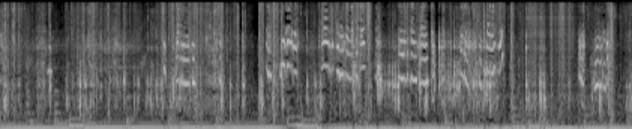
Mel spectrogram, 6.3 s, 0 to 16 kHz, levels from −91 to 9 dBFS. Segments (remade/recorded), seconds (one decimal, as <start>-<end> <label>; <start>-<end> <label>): 0.0-5.2 recorded; 5.2-5.8 remade; 5.8-6.3 recorded

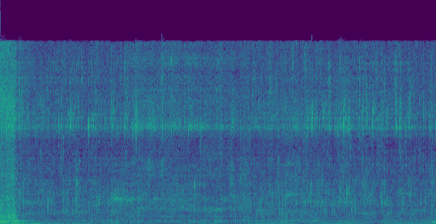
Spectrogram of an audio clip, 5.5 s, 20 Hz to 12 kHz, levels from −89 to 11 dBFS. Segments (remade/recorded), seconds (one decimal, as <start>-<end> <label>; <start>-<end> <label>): 0.0-1.6 recorded; 1.6-3.1 remade; 3.1-5.5 recorded

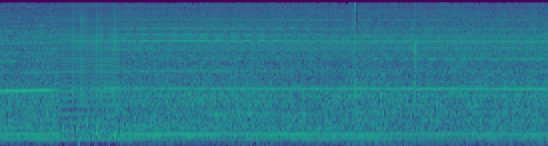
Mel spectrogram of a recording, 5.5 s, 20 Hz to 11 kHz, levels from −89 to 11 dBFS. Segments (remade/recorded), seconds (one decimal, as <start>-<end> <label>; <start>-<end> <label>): 0.0-0.6 recorded; 0.6-1.2 remade; 1.2-5.5 recorded

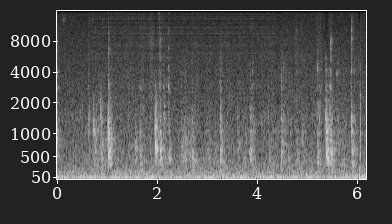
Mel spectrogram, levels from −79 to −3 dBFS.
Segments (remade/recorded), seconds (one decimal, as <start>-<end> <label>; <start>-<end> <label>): 0.0-0.7 recorded; 0.7-4.4 remade; 4.4-6.2 recorded

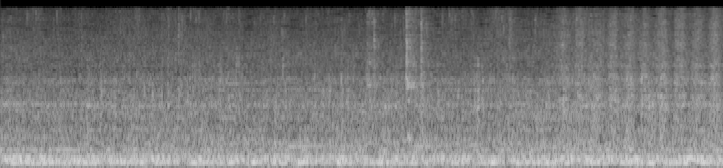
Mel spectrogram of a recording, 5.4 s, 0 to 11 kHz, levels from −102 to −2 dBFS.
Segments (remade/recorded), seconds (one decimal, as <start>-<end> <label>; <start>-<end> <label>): 0.0-0.5 remade; 0.5-1.5 recorded; 1.5-5.4 remade

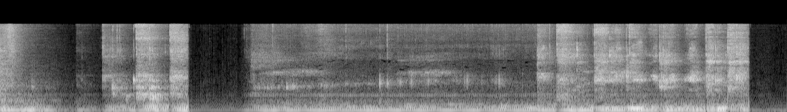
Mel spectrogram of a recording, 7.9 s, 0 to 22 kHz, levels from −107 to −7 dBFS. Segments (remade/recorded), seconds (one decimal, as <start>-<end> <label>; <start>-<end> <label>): 0.0-1.2 remade; 1.2-5.9 recorded; 5.9-7.9 remade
